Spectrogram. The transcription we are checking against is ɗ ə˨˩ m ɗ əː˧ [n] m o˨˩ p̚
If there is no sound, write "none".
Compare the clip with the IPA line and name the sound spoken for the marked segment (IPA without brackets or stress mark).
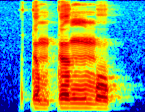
ŋ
